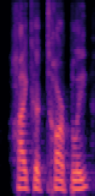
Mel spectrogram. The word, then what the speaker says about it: Heike Tarpley: This is how you say her name, Heike Tarpley.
